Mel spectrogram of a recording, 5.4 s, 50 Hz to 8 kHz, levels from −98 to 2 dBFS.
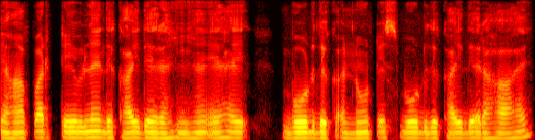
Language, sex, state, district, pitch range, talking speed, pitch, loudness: Hindi, male, Uttar Pradesh, Gorakhpur, 110-115 Hz, 190 wpm, 110 Hz, -28 LUFS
